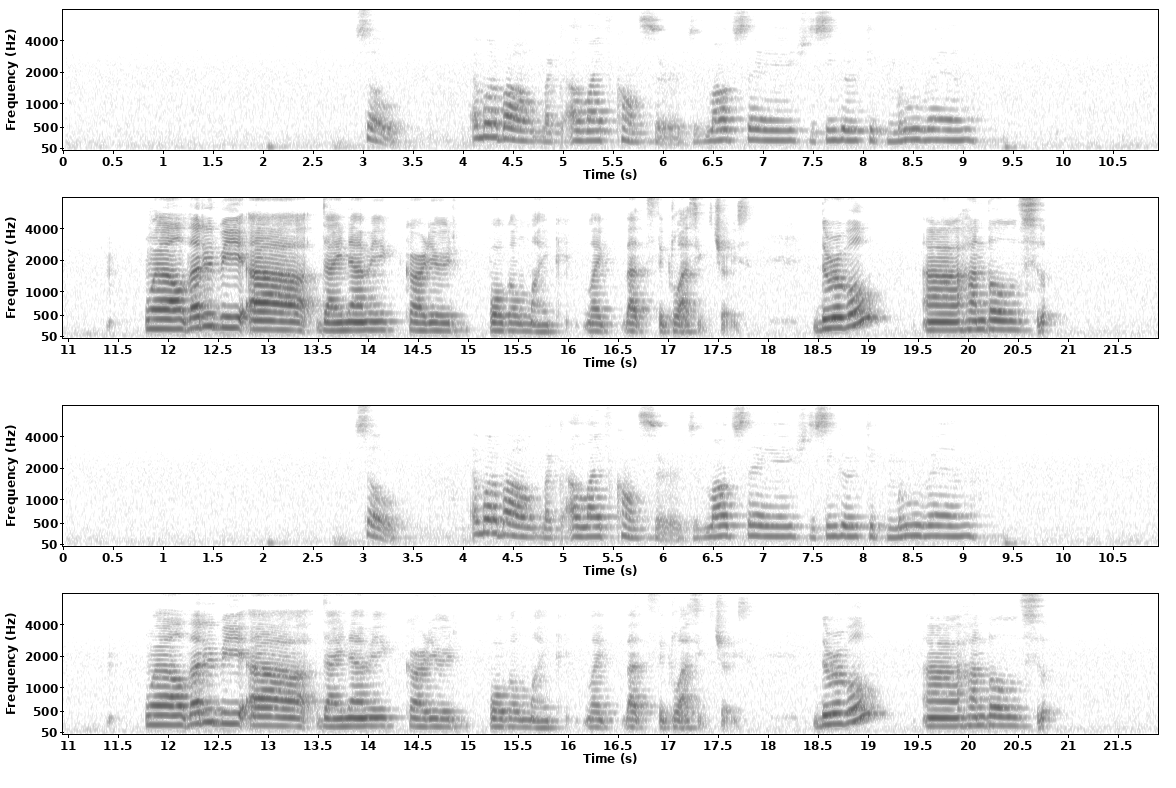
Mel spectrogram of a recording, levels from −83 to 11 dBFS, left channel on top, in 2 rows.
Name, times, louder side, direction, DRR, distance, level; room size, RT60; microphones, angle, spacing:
voice 1, 2.9-3.4 4.1-9.1, right 2 dB, 40° right, 1.2 m, -38 dB
voice 2, 11.8-15.0 15.2-17.8 18.5-19.1 19.5-20.8, left 3 dB, 40° left, 0.7 m, -31 dB
10.5 x 5.1 x 4.8 m
head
